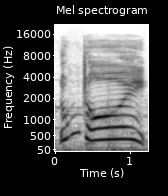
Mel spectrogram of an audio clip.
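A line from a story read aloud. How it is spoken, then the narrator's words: Amazed young voices shouting. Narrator (Vietnamese): Hai trong số những cư dân ít tuổi thì kinh ngạc trong sự khâm phục và đã dũng cảm hét to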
